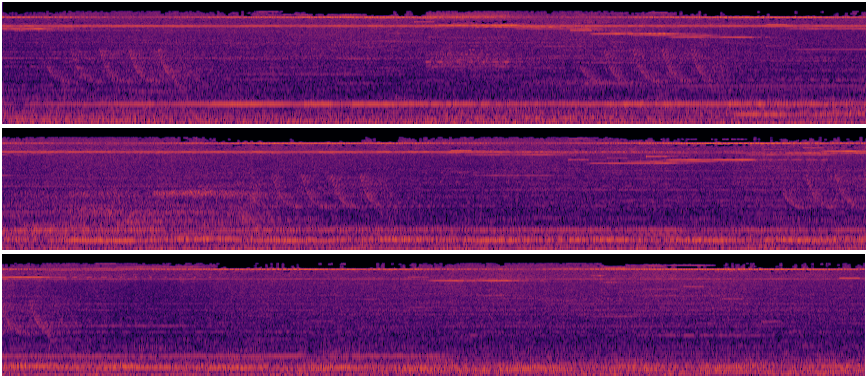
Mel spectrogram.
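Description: Dense experimental drone-and-noise mix: a steady low rumble under a held mid-pitched tone that stops near the end. A lower, wavering tone comes in about a third of the way through, and curving sweeps recur every several seconds.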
